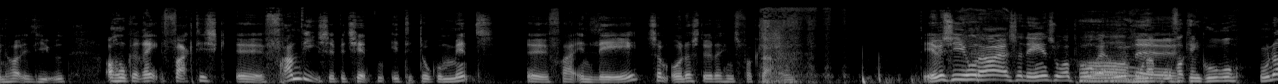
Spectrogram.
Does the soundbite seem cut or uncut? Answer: uncut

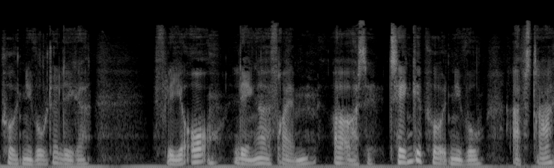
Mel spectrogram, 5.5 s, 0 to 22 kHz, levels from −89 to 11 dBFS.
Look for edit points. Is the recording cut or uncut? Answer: uncut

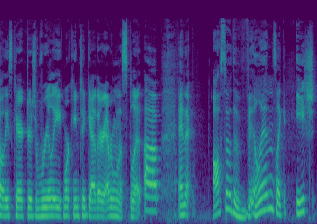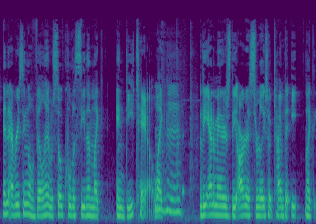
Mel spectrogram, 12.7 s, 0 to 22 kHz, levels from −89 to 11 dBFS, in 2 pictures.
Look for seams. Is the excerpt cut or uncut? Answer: uncut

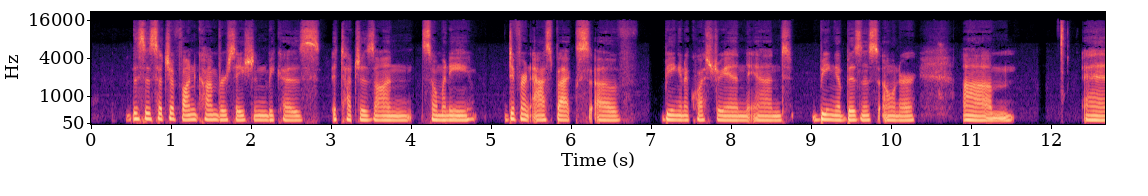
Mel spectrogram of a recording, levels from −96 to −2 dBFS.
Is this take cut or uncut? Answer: uncut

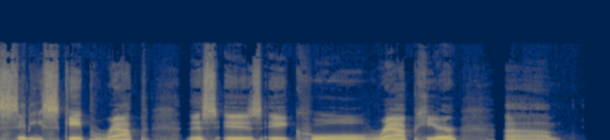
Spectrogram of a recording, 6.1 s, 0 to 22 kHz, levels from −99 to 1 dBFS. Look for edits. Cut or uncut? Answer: uncut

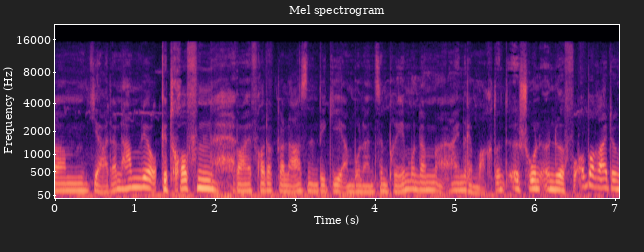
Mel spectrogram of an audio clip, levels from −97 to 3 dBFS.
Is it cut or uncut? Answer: cut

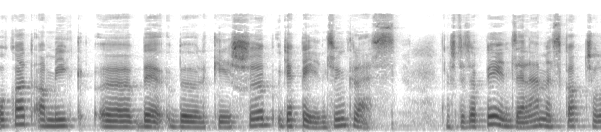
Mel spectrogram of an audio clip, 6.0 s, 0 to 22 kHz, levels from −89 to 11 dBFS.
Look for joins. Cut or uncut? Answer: uncut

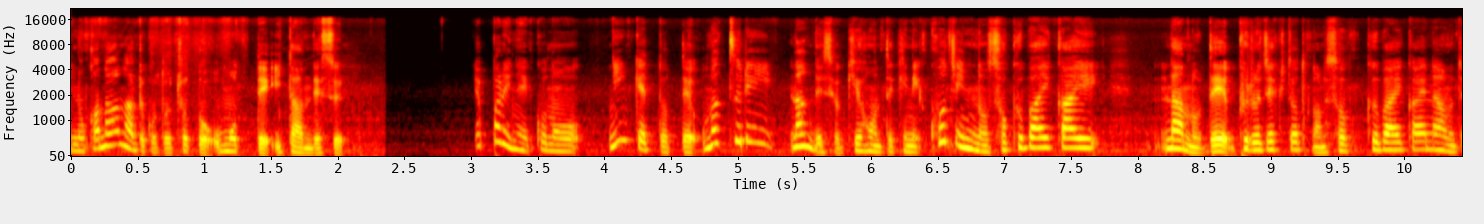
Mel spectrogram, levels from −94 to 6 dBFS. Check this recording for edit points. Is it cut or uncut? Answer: uncut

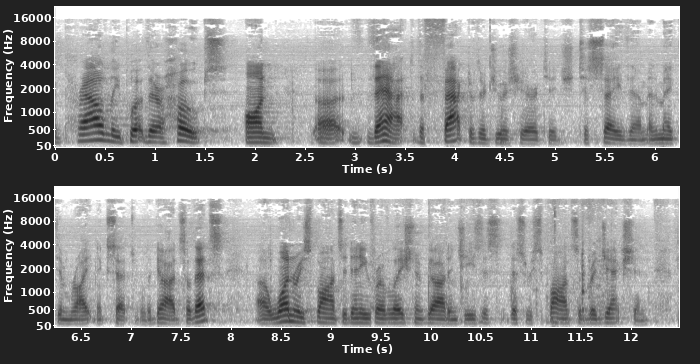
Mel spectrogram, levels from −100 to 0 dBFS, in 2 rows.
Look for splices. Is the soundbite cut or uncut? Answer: cut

